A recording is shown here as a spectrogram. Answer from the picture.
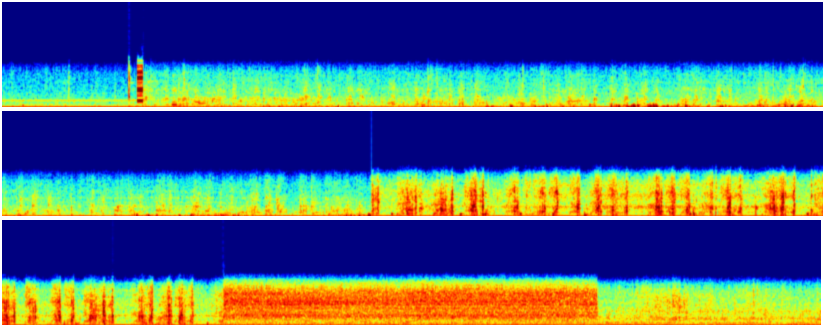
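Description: Geothermal sounds in a Yellowstone thermal area. About halfway through, rapid irregular popping and crackling starts as a mud pool comes into view. About five seconds before the end it gives way to a steady loud hiss, which cuts off suddenly.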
